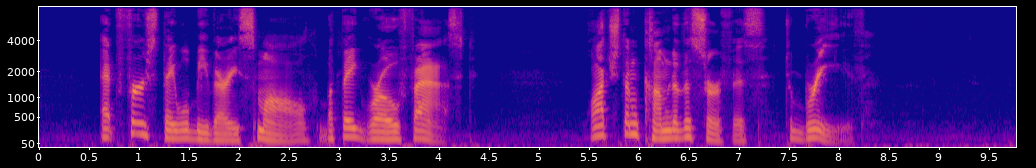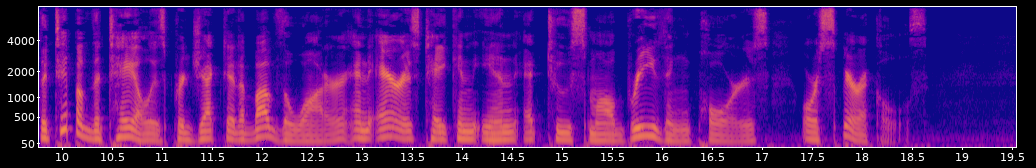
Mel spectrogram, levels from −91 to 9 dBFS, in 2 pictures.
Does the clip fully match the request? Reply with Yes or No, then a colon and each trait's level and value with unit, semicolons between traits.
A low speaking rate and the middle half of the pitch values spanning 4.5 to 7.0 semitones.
Yes: slow, 125 wpm; average, 5.2 semitones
